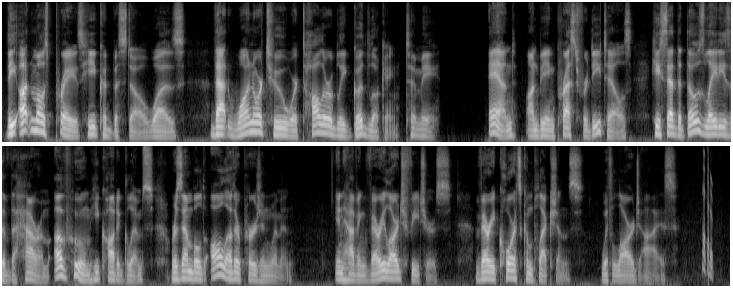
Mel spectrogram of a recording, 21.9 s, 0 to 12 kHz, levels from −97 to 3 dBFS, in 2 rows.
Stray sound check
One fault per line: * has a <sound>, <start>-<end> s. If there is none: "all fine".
* has a chirp, 21.4-21.6 s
